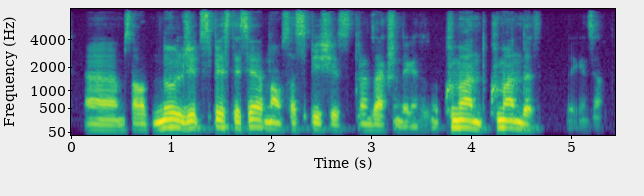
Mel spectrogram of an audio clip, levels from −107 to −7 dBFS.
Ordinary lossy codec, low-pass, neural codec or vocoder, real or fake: none; none; none; real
